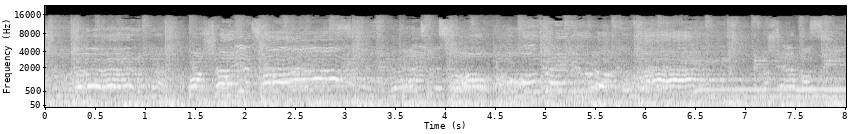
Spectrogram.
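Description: Live pop music: a woman singing the lead into a microphone over a band with a heavy, steady bass and keyboards, loud in a concert arena.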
